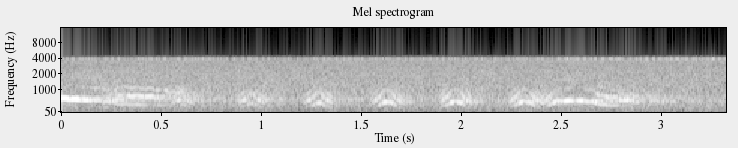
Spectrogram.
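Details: Barred owls hooting: a long sliding note opens, followed by a steady series of short, evenly spaced cackling hoots and another smooth note near the end.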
